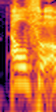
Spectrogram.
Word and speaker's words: Elphaba: Elphaba.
